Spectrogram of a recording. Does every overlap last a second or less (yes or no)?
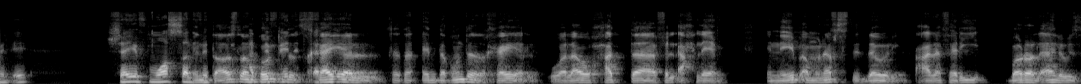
no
